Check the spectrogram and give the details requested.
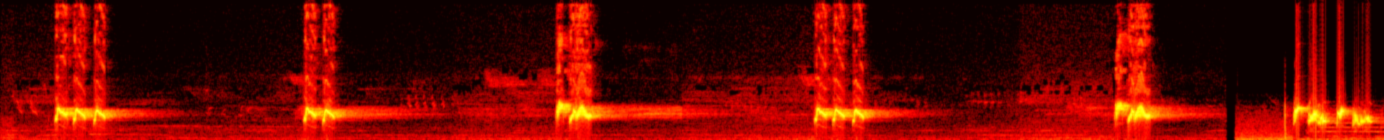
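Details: ['Female red-whiskered bulbul in captivity rousing a male with calls: five clipped, buzzy chirps at steady intervals of about two and a half seconds, then a rougher, more rapid chatter at the end.']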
